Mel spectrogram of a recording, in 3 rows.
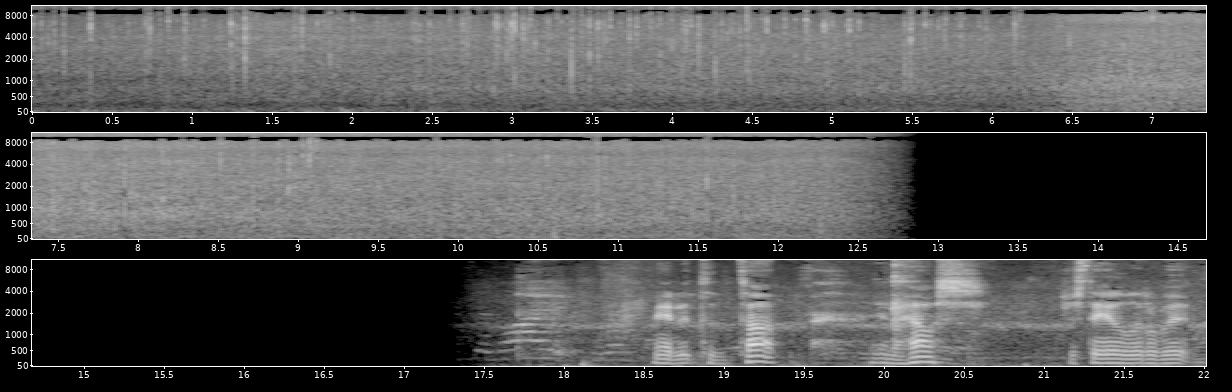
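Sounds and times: dense steady water noise: 0.0s - 12.8s
rain on vegetation: 0.0s - 12.9s.

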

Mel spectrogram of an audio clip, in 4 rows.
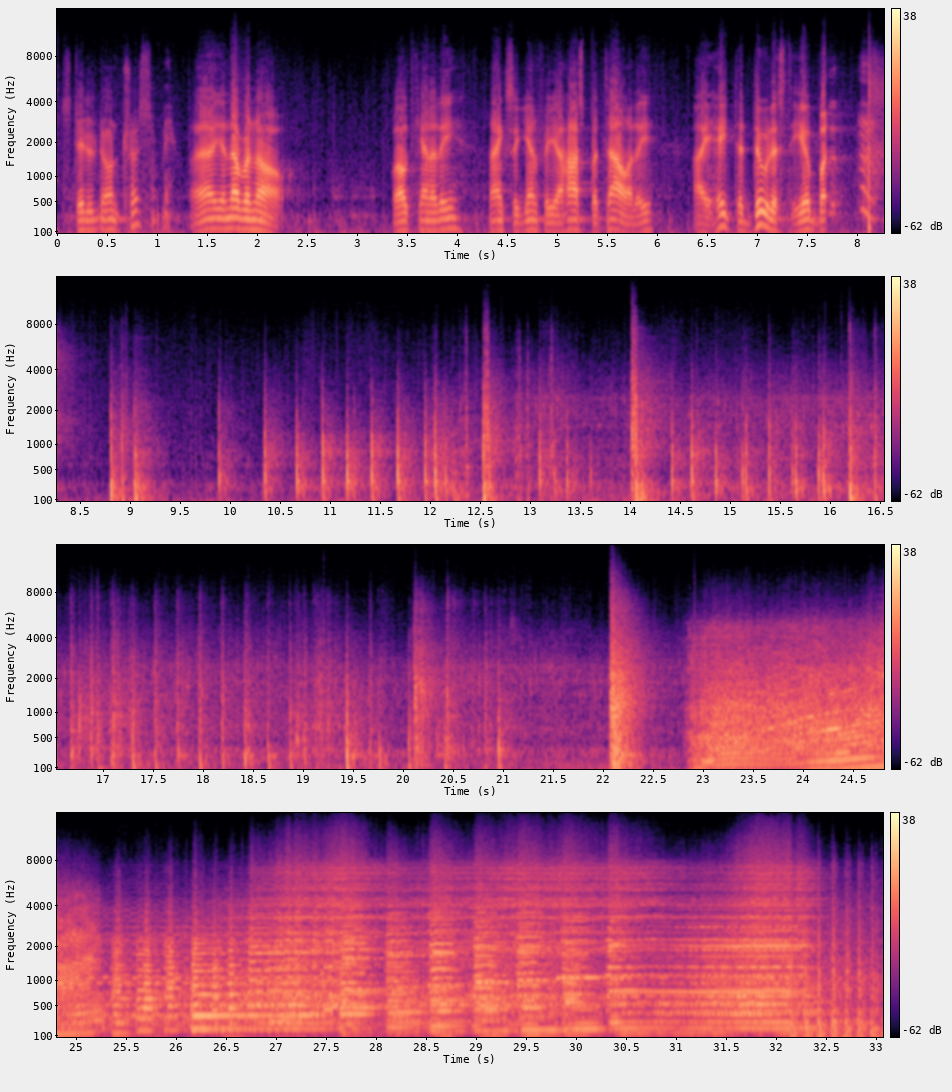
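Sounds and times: short knocks and thumps: 8.8s - 21.2s
brass music bridge: 22.8s - 32.8s
loud bang: 26.7s - 33.0s.

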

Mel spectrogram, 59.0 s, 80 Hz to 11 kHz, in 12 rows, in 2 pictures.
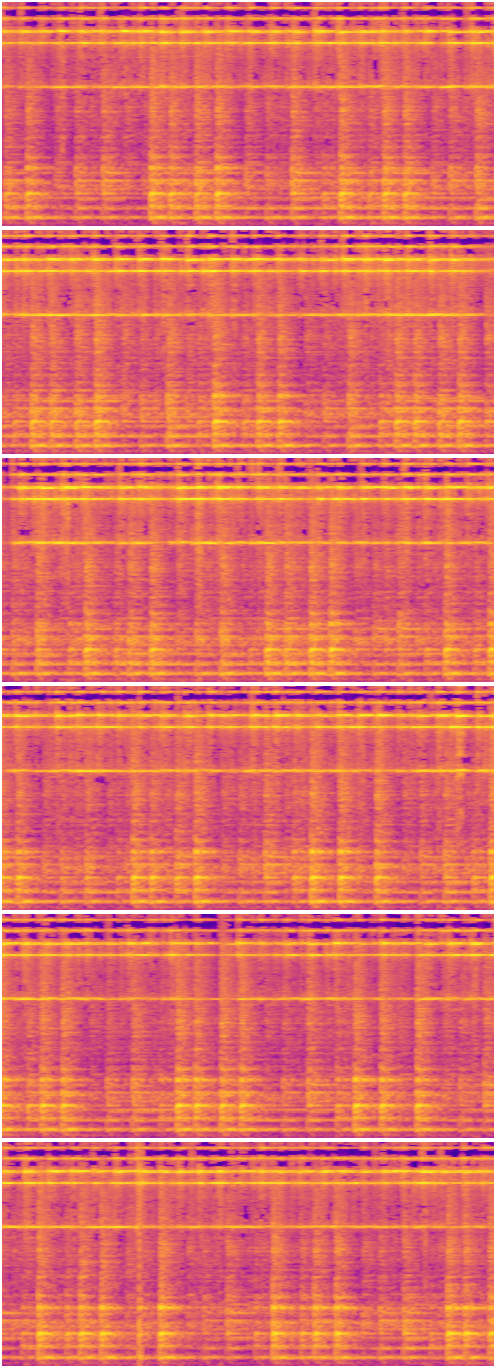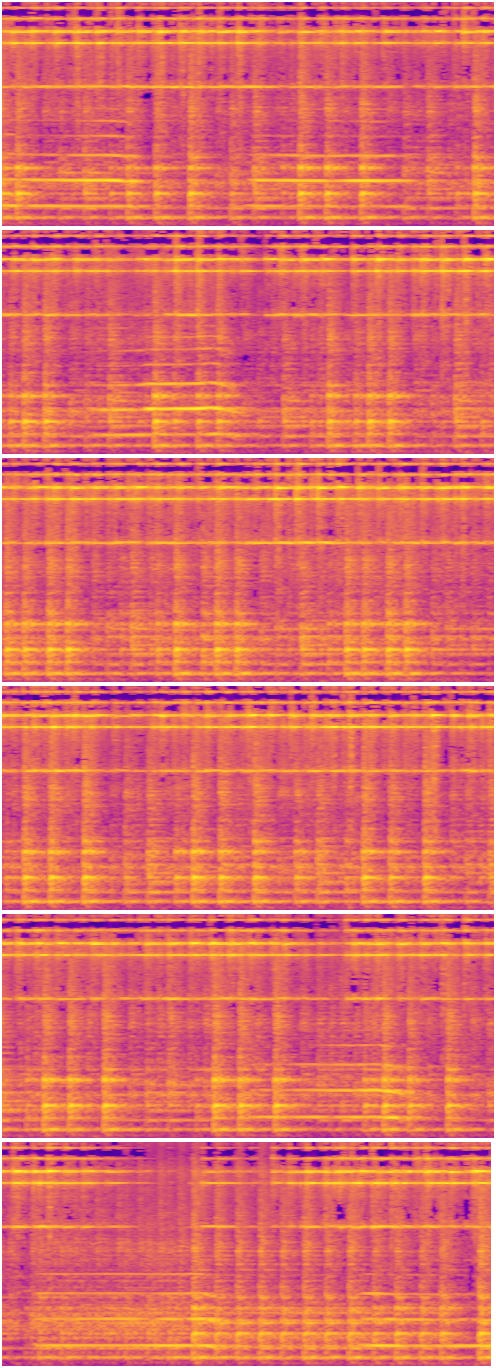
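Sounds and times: bells and jingles ringing: 0.0s - 59.0s
steady drumming: 0.0s - 59.0s
held horn-like tones: 29.1s - 37.3s, 51.0s - 59.0s.

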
